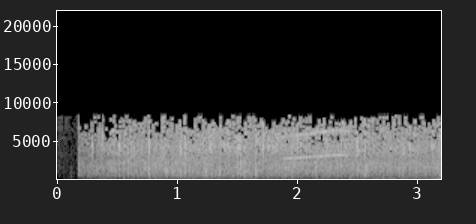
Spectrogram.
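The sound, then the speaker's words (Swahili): Celebration from villagers in Kogelo, Siaya County, Kenya, heard as a dense wall of crowd clapping and cheering. It starts abruptly and then holds at an even, loud level throughout. “Ilikuwa ni shangwe na vigelegele kwa wakazi wa kijiji cha Kogelo kilicho katika kaunti ya Siaya nchini Kenya.”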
